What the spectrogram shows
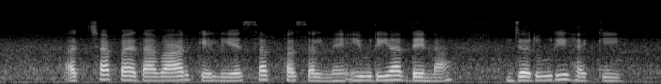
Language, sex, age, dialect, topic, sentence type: Magahi, female, 31-35, Southern, agriculture, question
